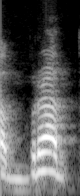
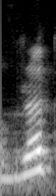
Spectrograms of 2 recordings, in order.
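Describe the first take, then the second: First: व्रत said brat; b sound. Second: व्रत said vrat; v sound. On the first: Teacher showing wrong व्रत with b onset. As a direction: start व्रत with a b. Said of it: "व्रत नहीं होता". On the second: Teacher correcting pupils, व्रत with v onset. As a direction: start व्रत with a v. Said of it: "व्रत होता है". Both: Shown as a demonstration.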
